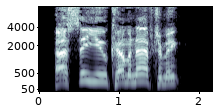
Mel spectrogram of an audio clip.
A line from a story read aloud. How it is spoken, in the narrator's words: Alex's shout sang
